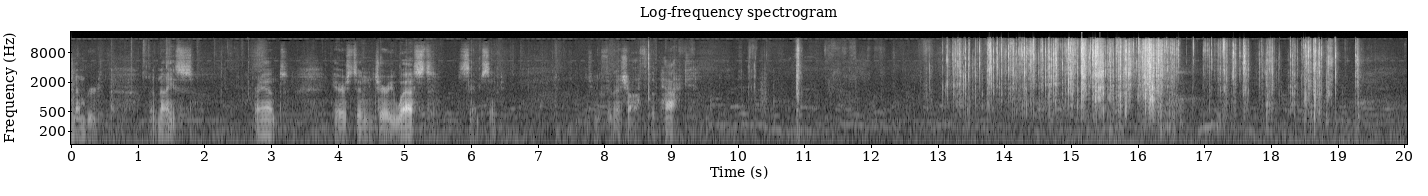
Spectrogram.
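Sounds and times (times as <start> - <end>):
foil wrapper tearing and crinkling: 12.8 - 19.0.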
